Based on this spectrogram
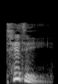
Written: tittie

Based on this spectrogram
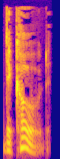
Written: decode

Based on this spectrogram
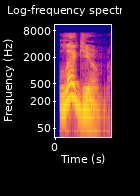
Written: legume

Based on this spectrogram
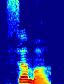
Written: semah

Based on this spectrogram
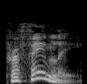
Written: profanely

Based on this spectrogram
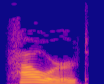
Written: howard

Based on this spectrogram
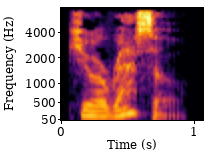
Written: curassow

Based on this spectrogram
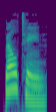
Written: beltane

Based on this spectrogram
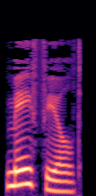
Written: mayfield

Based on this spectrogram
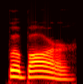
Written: babar

